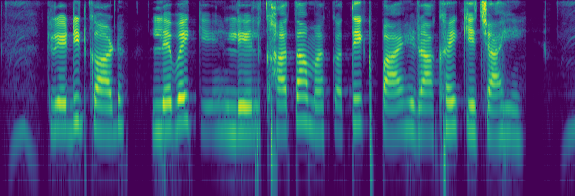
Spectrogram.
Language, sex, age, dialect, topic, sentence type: Maithili, female, 18-24, Eastern / Thethi, banking, question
